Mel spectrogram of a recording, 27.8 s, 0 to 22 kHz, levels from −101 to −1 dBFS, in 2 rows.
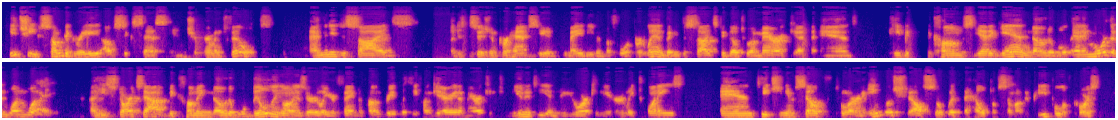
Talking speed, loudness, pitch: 180 wpm, -19 LUFS, 120 Hz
